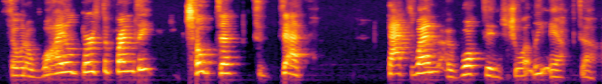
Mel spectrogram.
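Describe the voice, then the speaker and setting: A woman's voice: sits high, lively intonation, slow pace, fairly bright tone, exaggerated voice, rough recording. A woman playing a sassy, self-assured female private detective in an old-time radio drama, with wry delivery. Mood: narrating grimly.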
